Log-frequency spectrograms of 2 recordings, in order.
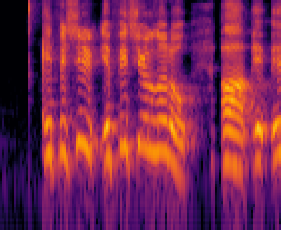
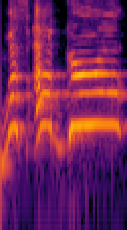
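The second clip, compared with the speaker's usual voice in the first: excited greeting; 13 semitones higher, much slower than usual. Real, not acted.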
